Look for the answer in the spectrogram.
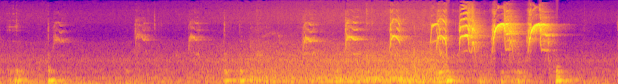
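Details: Brown-eared bulbuls squabbling over food, one bird with an injured left foot included; scattered thin chirps build to a cluster of loud, sliding squeals near the end, with a low hum throughout.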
